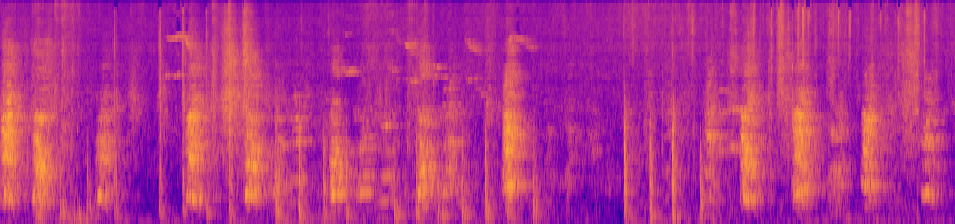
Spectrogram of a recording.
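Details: Shiba Inu voicing a rapid series of short barks and yips, bursts coming roughly every half second with brief pauses, some human speech mixed in.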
